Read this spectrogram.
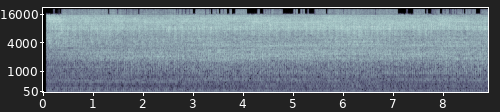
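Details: BMW 520d diesel at idle: busy, uneven metallic clatter over the usual diesel knock; suspected timing chain noise, not confirmed.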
